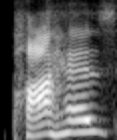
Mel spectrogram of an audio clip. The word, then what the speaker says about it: Pages: You mean pagay? Um, pahes. It's p a ge pronounced pahes.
